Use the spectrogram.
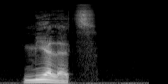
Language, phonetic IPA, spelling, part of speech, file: Polish, [ˈmʲjɛlɛt͡s], Mielec, proper noun, Pl-Mielec.ogg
